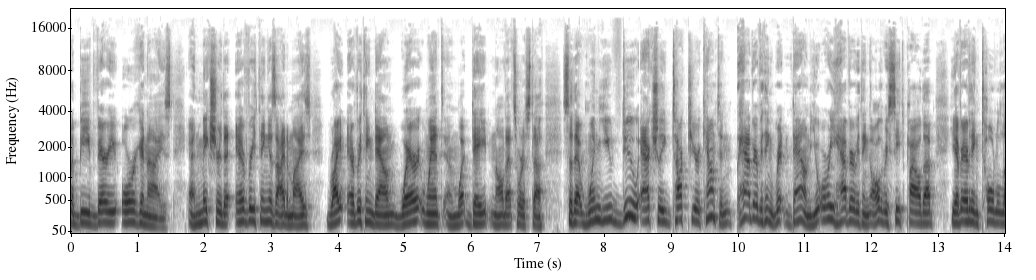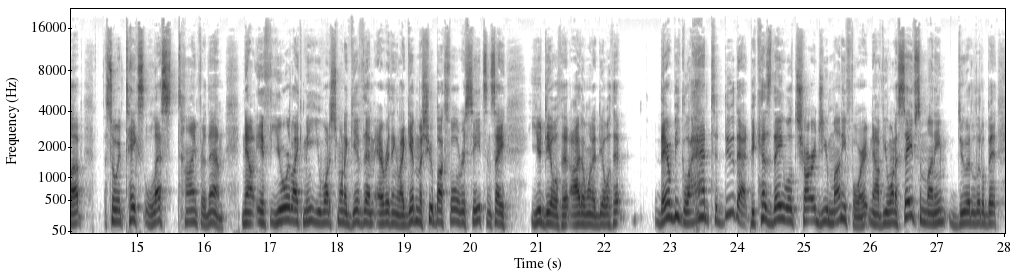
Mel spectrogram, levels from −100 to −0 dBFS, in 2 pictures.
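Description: Nothing in this speech recording stands out as a technical fault, so there's nothing to point to along the way.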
